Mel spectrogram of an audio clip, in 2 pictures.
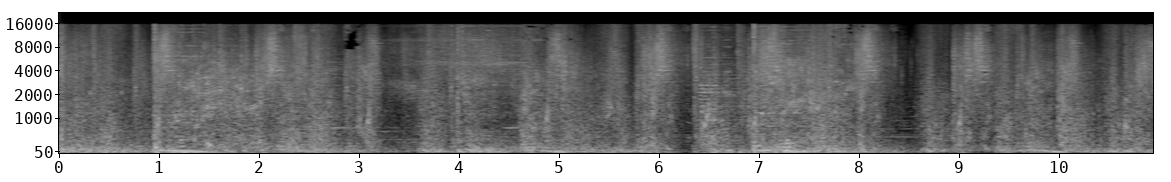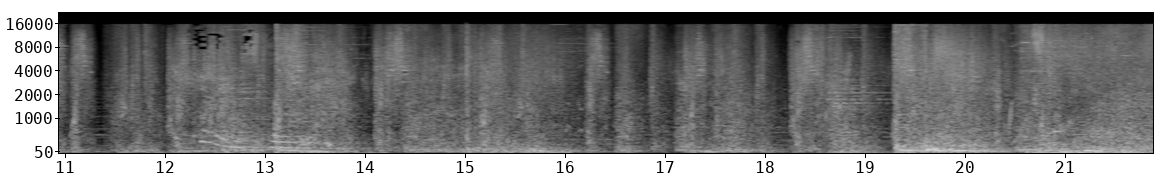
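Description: Weapon blows land with sharp hits.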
